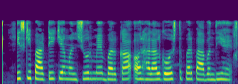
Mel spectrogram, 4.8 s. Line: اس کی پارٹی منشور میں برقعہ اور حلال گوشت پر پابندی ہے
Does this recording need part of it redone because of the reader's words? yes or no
yes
